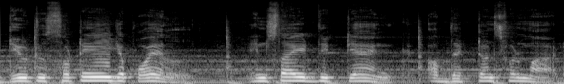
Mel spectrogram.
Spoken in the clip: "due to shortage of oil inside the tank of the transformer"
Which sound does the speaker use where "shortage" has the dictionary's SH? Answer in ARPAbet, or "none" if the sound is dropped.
S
